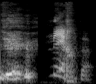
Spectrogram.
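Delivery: crie « merde » d'un coup, fort et aigu; un juron lâché en fonçant vers la porte; juron crié. Acted. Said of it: "As-tu hurlé". (lâche le juron fort en courant vers la porte)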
